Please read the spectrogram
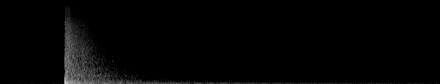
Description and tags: The sound of kicking the wall inside a small metal shed.
Recorded using the Zoom H6 XY module.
